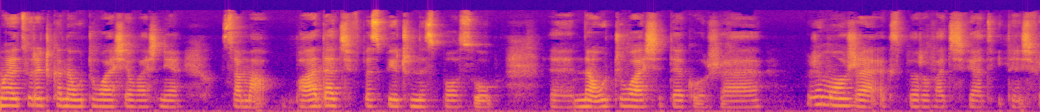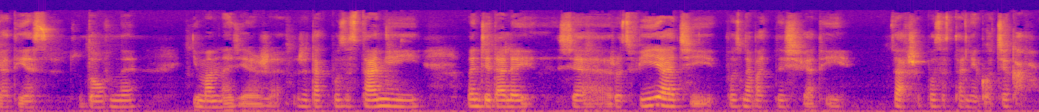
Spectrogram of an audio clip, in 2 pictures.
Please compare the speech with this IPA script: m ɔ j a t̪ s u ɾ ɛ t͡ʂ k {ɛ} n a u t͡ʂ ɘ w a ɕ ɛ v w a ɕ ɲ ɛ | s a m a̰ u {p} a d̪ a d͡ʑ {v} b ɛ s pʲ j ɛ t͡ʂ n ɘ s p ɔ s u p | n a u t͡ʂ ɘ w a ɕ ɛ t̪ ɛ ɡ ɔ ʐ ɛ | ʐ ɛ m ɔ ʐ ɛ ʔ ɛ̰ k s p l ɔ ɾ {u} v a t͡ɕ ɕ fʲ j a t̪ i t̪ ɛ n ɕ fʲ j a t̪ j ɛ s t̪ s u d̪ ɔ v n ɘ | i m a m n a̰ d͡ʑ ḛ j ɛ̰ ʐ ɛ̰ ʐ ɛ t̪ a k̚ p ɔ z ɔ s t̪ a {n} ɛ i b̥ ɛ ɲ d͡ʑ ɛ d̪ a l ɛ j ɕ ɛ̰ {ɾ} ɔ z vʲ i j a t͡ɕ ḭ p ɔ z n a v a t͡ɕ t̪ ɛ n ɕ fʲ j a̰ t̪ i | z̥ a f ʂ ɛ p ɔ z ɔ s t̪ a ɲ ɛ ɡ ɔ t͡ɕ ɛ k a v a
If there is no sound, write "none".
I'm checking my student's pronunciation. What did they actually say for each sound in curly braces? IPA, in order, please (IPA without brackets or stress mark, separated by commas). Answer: a, p, v, ɔ, ɲ, ɾ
